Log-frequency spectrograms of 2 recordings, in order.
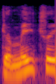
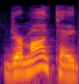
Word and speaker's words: Dermontti: card of deronte Dawson I used to always mispronounce his name I think I always used to call him for Demitri Dawson until I actually looked at this card I'm like no it's dermon Dawson uh deronte is a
